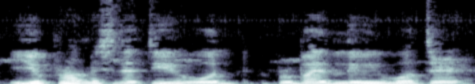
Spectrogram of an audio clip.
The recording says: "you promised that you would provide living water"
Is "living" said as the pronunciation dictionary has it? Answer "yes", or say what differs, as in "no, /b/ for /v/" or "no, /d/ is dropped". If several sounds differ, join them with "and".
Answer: no, /v/ is dropped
